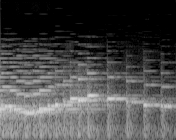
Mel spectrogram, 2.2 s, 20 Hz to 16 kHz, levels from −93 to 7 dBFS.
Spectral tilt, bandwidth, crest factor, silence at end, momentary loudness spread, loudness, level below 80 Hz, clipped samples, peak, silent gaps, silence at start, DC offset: -7 dB/octave; 6.6 kHz; 14 dB; 0 s; 9 LU; -17 LUFS; -50 dBFS; under 0.1%; -2 dBFS; none; 0 s; under 0.1%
